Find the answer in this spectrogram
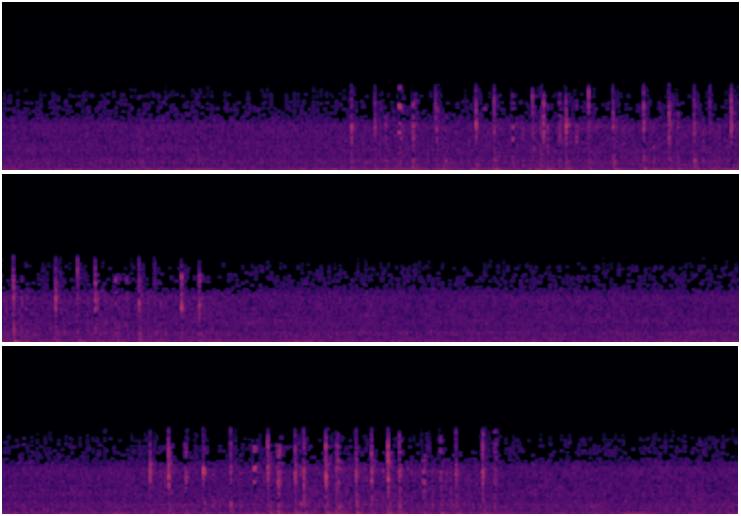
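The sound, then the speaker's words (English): Bursts of quick, light keyboard clicks come in two spells of rapid typing, separated by a quieter pause, all over a steady low hum with no one talking. “I know you guys hear me typing.”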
